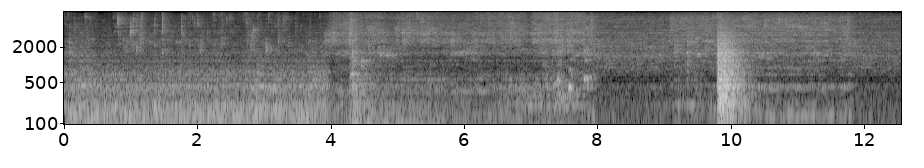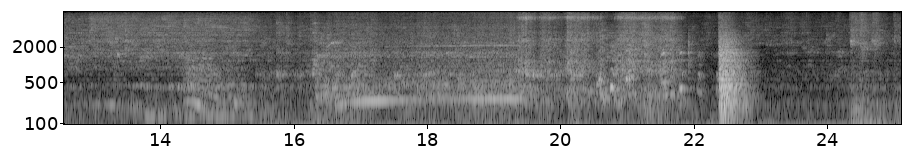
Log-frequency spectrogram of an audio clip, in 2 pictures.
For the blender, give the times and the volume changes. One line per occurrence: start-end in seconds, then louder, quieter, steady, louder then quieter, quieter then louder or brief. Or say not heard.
14.3-21.9 louder.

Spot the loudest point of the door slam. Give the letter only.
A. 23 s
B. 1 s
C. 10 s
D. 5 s
C.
